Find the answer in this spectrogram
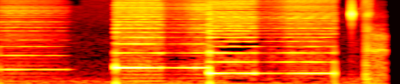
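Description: Dry notes from a Serum synth's buzzy, bright wavetable oscillator, the raw layer of a chime patch with its effects switched off. One note dies away just after the start, then a higher note and a lower note are each held briefly, with a few short clicks near the end.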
